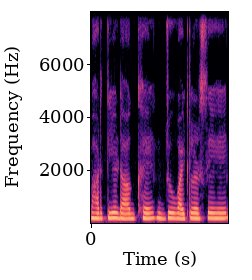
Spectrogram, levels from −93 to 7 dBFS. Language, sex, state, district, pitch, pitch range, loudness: Hindi, female, Delhi, New Delhi, 195 Hz, 190-200 Hz, -12 LUFS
